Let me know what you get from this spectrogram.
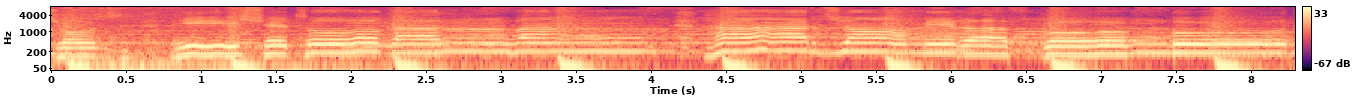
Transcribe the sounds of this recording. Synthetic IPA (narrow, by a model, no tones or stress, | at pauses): d͡ʒozhiʃet̪ʰoɣalban | ɦaɾd͡ʒɔmiɾafɡombud̪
